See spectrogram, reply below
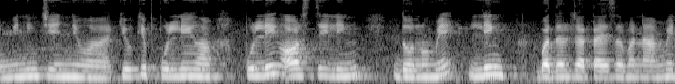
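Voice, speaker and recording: A woman teacher giving a grammar lesson, saying each form slowly and repeating it so students can practise. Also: medium pitch, slight background noise. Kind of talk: grammar lesson explaining and drilling forms.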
